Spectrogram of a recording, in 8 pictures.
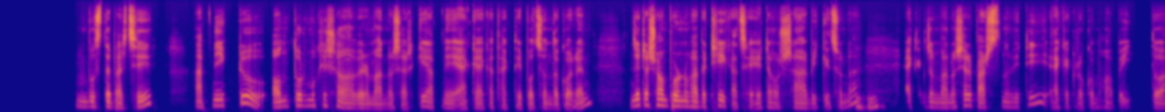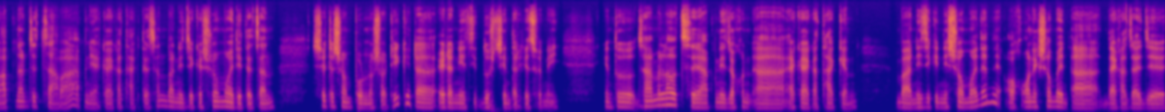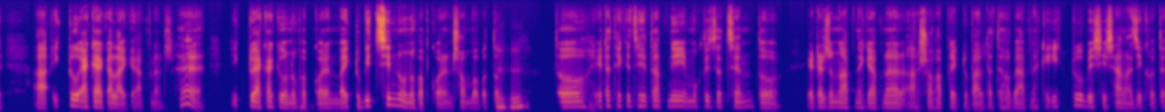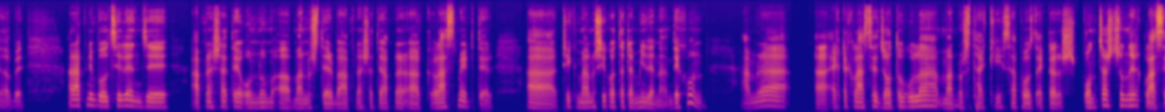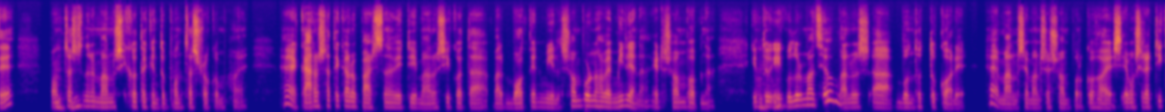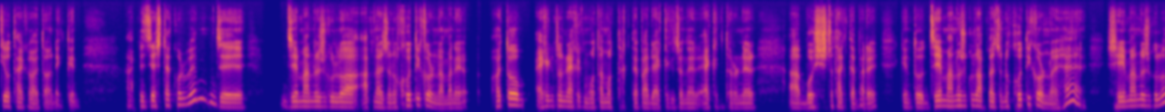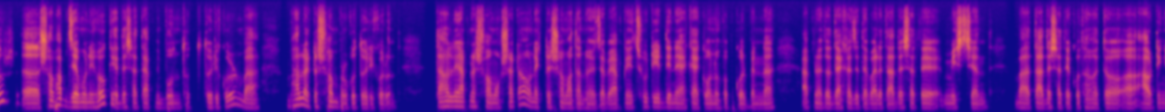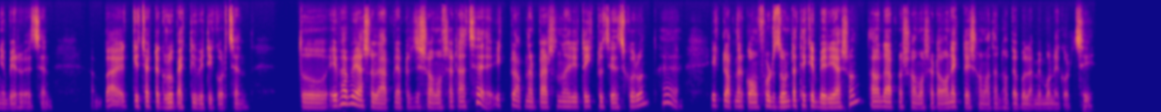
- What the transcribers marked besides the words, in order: in English: "activity"
- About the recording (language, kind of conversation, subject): Bengali, advice, ছুটির দিনে কীভাবে চাপ ও হতাশা কমাতে পারি?
- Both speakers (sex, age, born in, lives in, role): male, 20-24, Bangladesh, Bangladesh, advisor; male, 20-24, Bangladesh, Bangladesh, user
